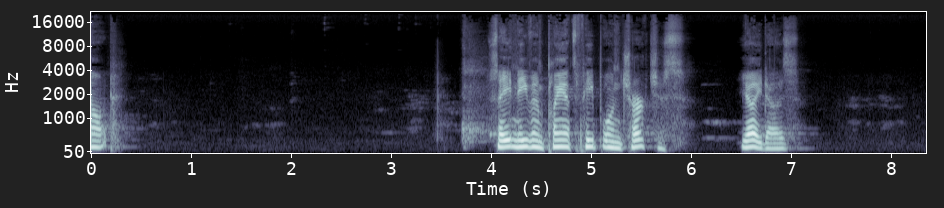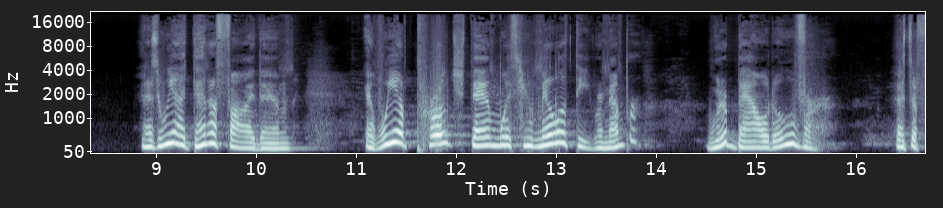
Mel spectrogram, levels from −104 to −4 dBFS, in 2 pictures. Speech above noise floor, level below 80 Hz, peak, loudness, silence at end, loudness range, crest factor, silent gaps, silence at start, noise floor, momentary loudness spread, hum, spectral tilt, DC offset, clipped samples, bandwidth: 60 dB; -64 dBFS; -2 dBFS; -18 LUFS; 0 s; 8 LU; 18 dB; none; 0 s; -77 dBFS; 14 LU; none; -7 dB/octave; under 0.1%; under 0.1%; over 20 kHz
